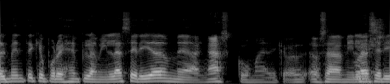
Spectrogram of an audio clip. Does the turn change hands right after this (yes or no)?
no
